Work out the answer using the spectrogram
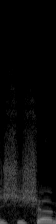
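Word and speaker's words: Xixa: Alors je dis Chicha, mais en fait ça s'écrit X-I-X-I-X-A.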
